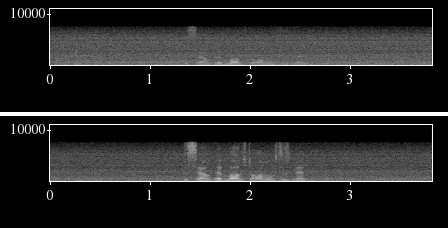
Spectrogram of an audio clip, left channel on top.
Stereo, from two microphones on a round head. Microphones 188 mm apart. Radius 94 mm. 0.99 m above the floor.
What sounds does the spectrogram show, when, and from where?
1.4 s a man speaking: 50° right (ahead or behind)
